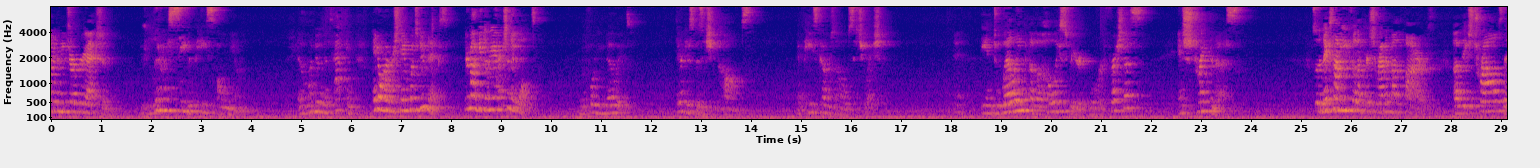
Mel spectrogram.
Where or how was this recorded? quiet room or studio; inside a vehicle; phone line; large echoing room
large echoing room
